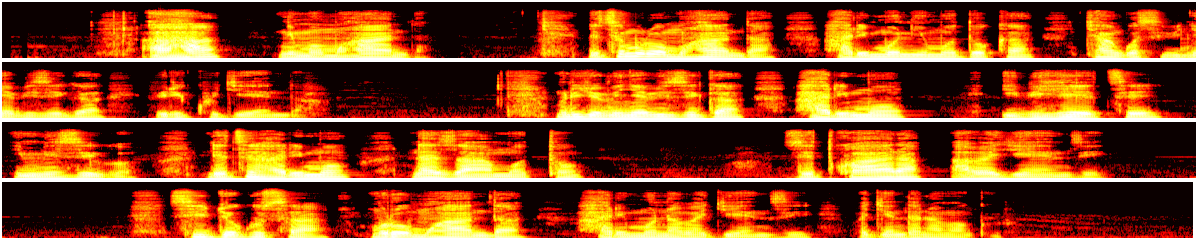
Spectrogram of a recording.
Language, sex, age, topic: Kinyarwanda, male, 25-35, government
